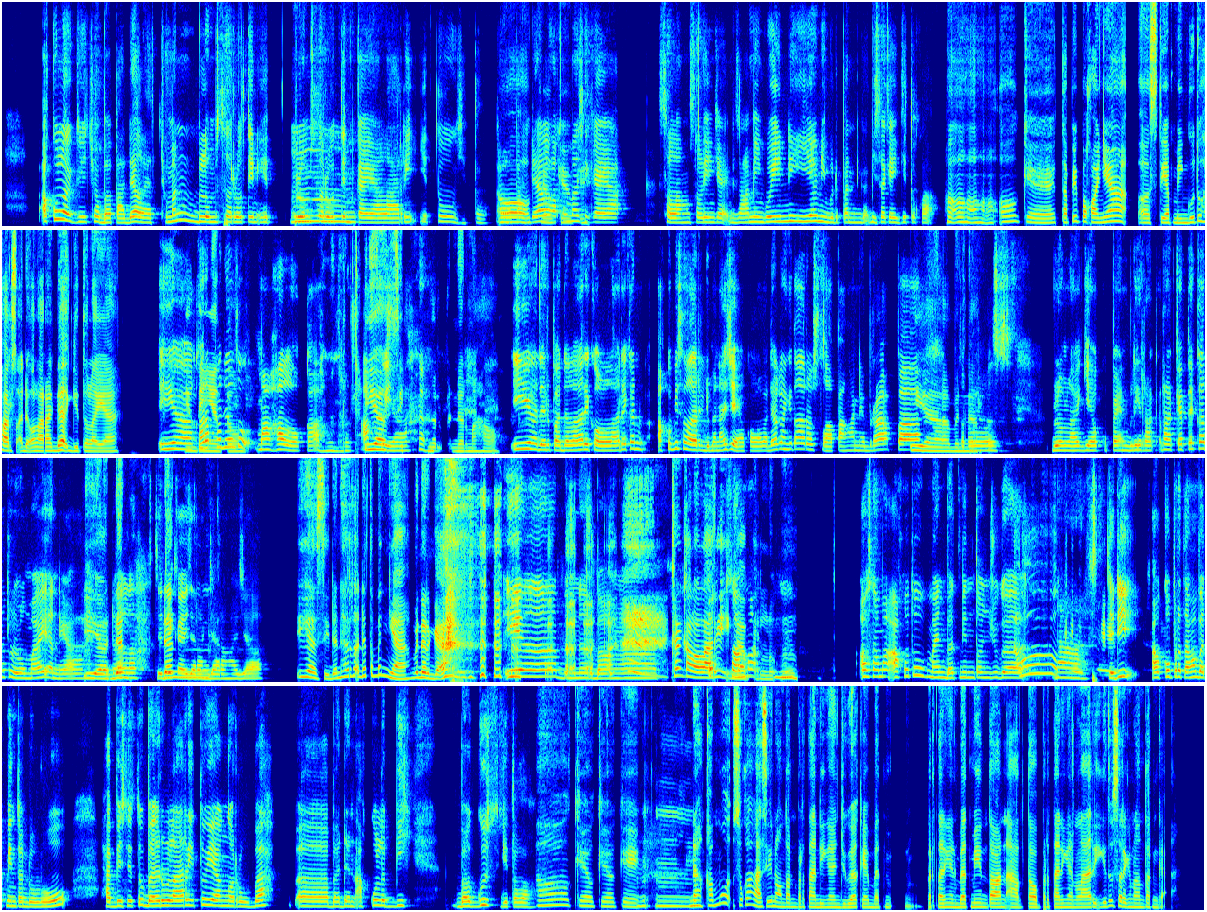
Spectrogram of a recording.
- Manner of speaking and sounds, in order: other background noise; chuckle; tapping; laugh; background speech
- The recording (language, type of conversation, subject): Indonesian, podcast, Bagaimana hobimu memengaruhi kehidupan sehari-harimu?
